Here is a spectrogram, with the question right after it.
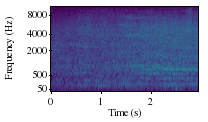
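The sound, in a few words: touring cars racing at Brands Hatch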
